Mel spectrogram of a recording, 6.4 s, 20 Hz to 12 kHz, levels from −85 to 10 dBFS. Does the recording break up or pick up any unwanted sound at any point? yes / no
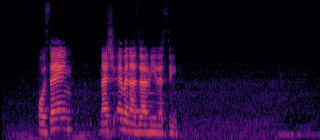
no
